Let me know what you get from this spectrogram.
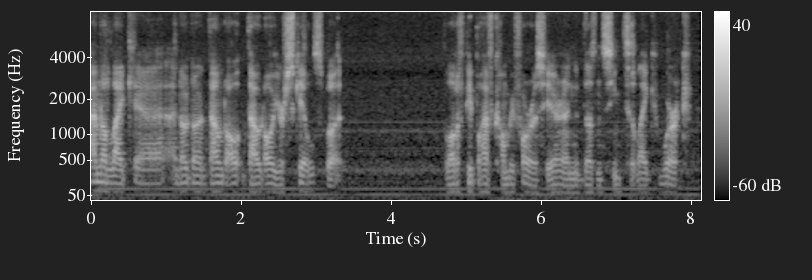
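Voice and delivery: normal talking voice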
